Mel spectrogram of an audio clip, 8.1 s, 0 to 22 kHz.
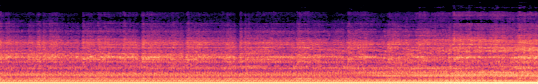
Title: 2021 Ford F150 Powerboost Cold start Cavitating/Grinding Noise - November 6, 2022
